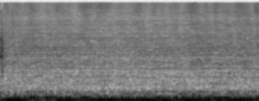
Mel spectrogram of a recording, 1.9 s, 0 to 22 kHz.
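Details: 1972 Chevrolet C10, 350 V8, Turbo Hydramatic 350 automatic, just after cold start: deep, even rumble with steady beat, no knocks or ticks; normal healthy idle.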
